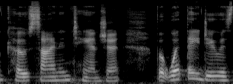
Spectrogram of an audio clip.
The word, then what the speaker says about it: tangent: tangent and of course it just looks like the word tan but it's tangent okay now these formulas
